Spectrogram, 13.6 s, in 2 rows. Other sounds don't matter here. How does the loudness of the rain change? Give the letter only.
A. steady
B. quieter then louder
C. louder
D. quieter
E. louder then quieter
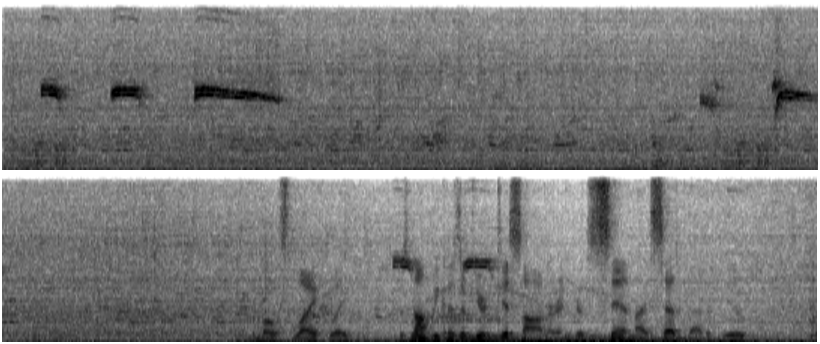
D.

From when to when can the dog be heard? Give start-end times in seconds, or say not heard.
not heard.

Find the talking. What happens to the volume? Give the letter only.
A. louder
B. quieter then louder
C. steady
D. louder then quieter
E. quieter
D.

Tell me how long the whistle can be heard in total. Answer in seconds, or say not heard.
4 s.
